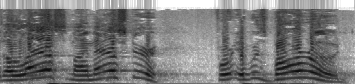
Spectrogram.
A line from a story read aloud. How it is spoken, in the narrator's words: cried out and said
